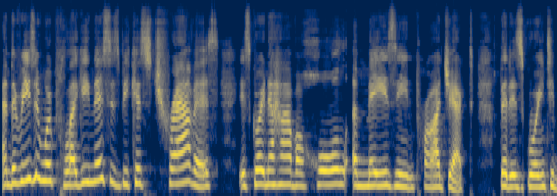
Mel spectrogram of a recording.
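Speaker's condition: No condition

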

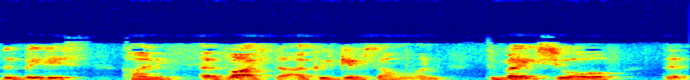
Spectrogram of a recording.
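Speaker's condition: Cerebral palsy quadriplegia; full-time electric wheelchair user

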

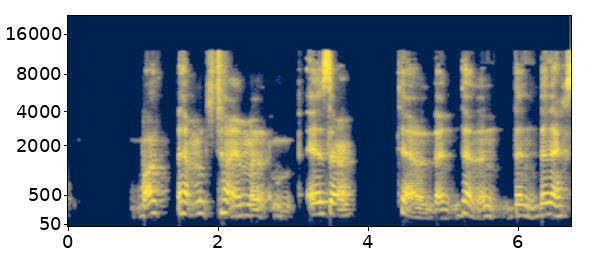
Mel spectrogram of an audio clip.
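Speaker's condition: Cerebral palsy; takes longer to form thoughts into words

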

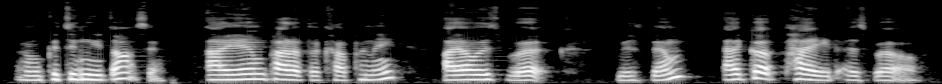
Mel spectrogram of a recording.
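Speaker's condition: Down syndrome; intellectual disability

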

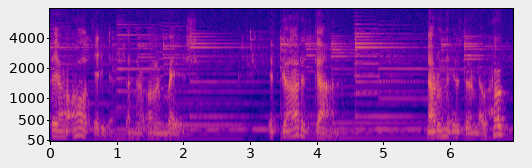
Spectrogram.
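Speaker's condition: Deafness with speech impediment; born deaf, years of speech therapy, English not familiar, cannot really hear voices in interviews; some words difficult to say, must adjust tongue to speak properly

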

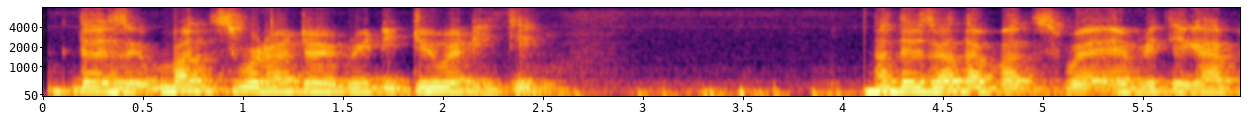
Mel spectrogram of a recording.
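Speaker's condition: Duchenne muscular dystrophy; lifelong, about 28 years, full-time wheelchair user, good finger ability with right technology and positioning; on ventilator to help breathing, uses programmable mouse and game controller

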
